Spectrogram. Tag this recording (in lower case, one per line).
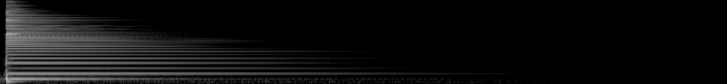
plucked string instrument
musical instrument
acoustic guitar
music
guitar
